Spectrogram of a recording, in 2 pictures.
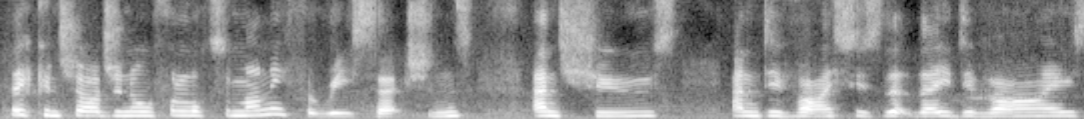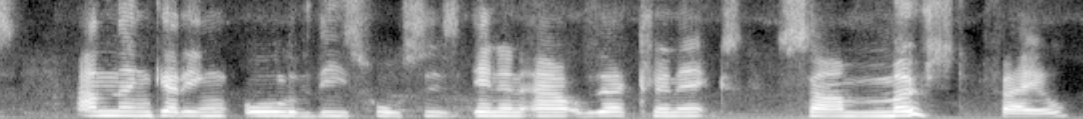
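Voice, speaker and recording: Woman host, higher voice, emphatic teacher, phone-recorded workshop stream. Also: steady tone, a little slow. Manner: emphatic, reads viewer comments aloud. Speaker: hoof-trimming workshop host. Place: indoor workshop room.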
